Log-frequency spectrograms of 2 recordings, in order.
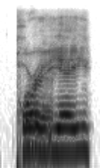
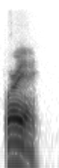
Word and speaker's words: Poirier: How do you pronounce that exactly? Poirier. That's what I thought. – Poirier.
